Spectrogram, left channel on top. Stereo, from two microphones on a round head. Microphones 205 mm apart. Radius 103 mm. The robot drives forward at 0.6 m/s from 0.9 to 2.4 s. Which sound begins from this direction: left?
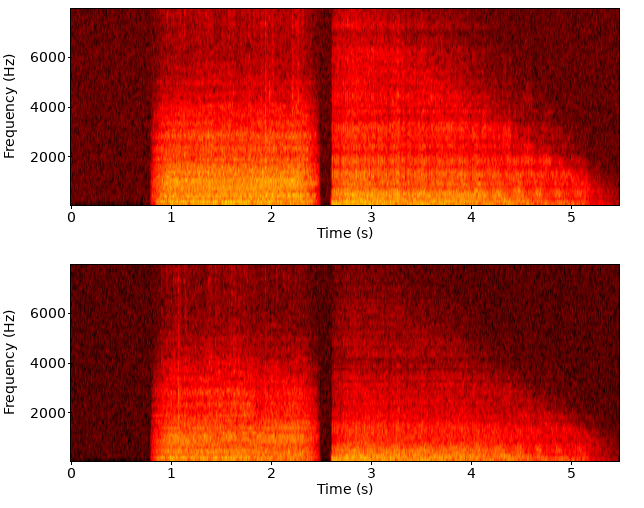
An explosion, at 2.6 s.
